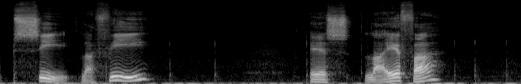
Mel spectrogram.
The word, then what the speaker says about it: psi: Y entonces esta penúltima palabra psi psi se pronuncia como Pepsi, como la combinación de letras al final de la palabra Pepsi, que es una una bebida.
